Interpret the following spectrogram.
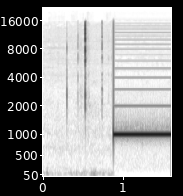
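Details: Sky Viper Fury drone: a few faint clicks, then one steady high beep for about a second, the normal power-on tone after the battery is unplugged and reconnected to re-pair with the controller.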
